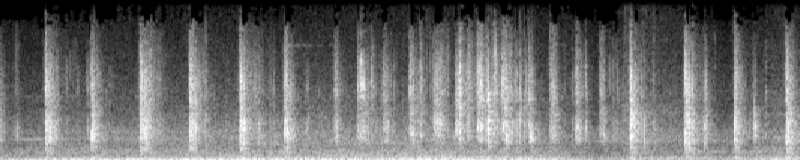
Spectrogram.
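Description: Footsteps crunching on gravel at a walking pace, about two steps a second and quicker in the middle, over a steady low rumble.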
